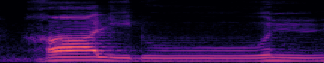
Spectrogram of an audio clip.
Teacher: Kha, tak ada lekuk dekat tengah lidah. Okey, dia hanya isti'la, terangkat pangkal lidah. Tengah lidah dia tidak ada lekukan pada tengah lidah.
